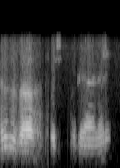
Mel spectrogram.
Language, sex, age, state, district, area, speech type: Tamil, male, 30-45, Tamil Nadu, Nagapattinam, rural, conversation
